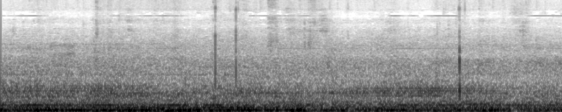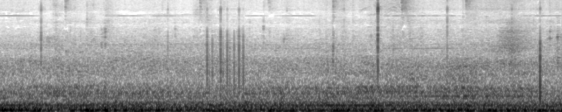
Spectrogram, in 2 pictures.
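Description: Steady low engine-like hum with a faint background hiss and a few scattered clicks.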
